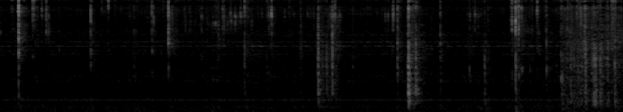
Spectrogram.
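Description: A utility knife blade scrapes across a solid, dry purple soap bar held in hand and cuts grid cubes off its surface. Soft, crisp scraping and sharp clicking cuts come in scattered bursts, with a bright, fuller rasp near the end.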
